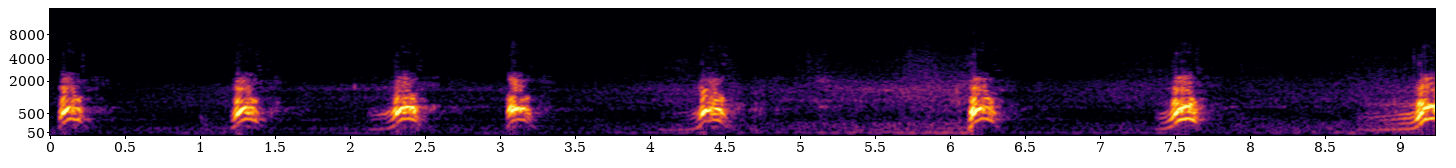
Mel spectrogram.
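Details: Bite-training session with five-year-old Rottweiler River v Schwarzerwald, January 20, 2020, before a February 16 ZTP trial; a steady series of eight clipped, loud barks at slightly irregular one-second intervals.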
